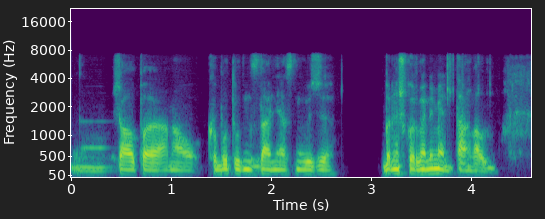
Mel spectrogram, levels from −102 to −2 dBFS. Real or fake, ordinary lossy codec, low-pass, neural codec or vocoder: fake; none; 7.2 kHz; codec, 16 kHz, 8 kbps, FunCodec, trained on Chinese and English, 25 frames a second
